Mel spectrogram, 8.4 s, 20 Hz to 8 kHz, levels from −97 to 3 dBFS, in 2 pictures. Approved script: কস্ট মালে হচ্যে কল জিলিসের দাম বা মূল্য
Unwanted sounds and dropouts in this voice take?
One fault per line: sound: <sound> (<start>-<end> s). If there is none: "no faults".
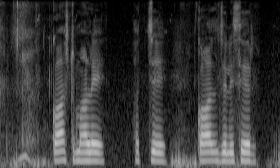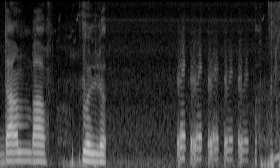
sound: laugh (6.8-7.9 s)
